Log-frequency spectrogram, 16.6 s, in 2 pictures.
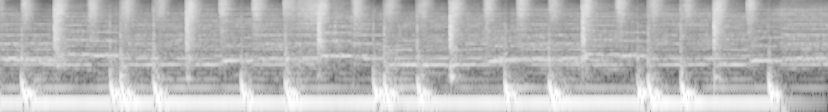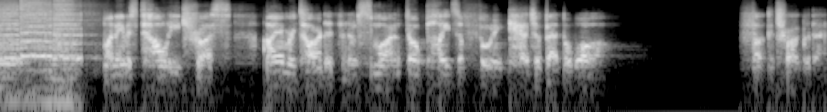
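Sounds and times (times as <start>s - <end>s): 
rap music: 0.0s - 9.1s.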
